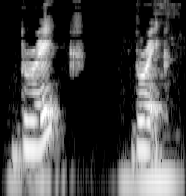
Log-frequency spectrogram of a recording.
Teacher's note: both syllables are stressed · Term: sponding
